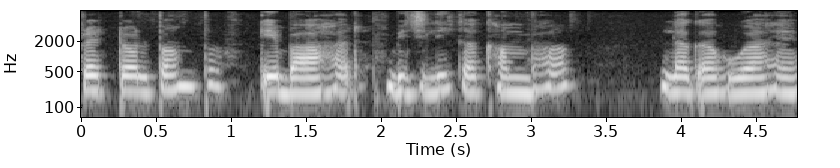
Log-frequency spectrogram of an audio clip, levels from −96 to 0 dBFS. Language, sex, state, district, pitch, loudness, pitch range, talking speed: Hindi, female, Jharkhand, Jamtara, 205 Hz, -16 LUFS, 195-225 Hz, 125 wpm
